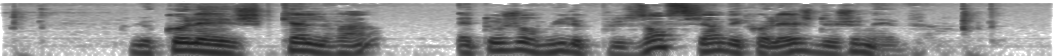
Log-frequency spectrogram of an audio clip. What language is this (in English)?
French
